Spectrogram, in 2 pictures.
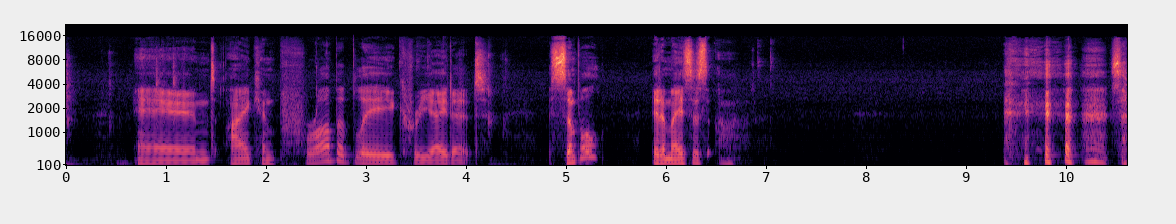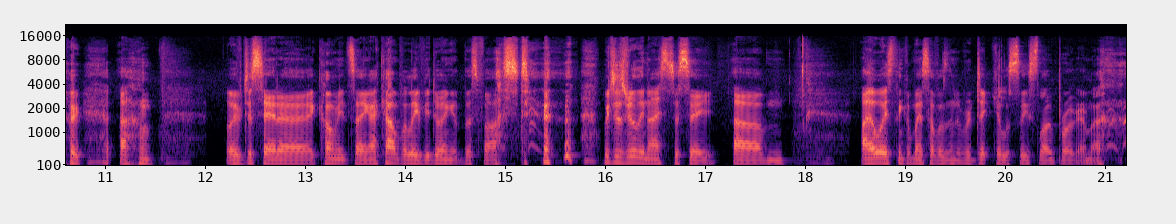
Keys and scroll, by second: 0.4 Down, 0.9 Up, 1.1 Right, 4.3 ctrl+c.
